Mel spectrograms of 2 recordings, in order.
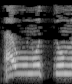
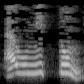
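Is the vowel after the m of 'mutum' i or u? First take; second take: u; i. First: The m is followed by an u vowel. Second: The m is followed by an i vowel. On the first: "حفص عن عاصم بيضم ميم متم" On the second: "شوفوا الكسر بتاع الميم"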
